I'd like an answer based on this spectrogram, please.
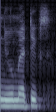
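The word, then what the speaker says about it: pneumatics: आप देख सकते हैं न्यूमेटिक्स न्यूमेटिक्स न्यूमेटिक्स में पी है है ना तो पी का उच्चारण नहीं करना है ठीक है न्यूमेटिक्स मतलब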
